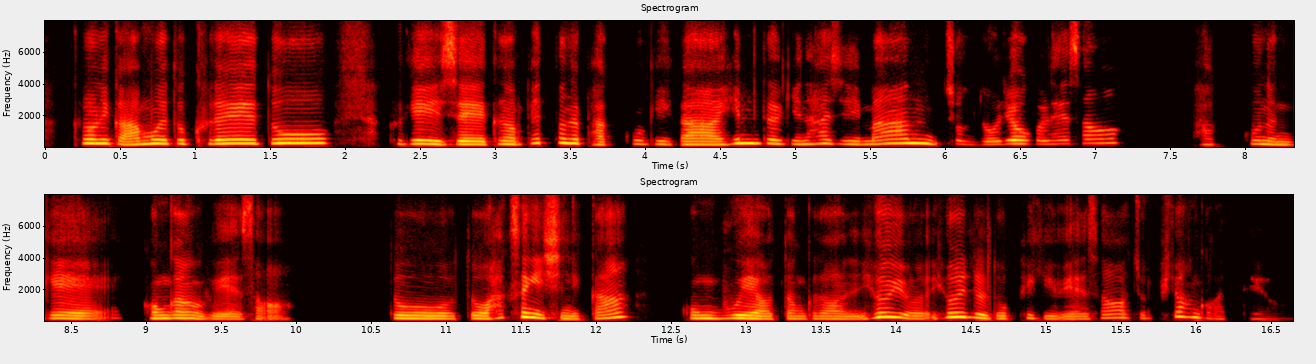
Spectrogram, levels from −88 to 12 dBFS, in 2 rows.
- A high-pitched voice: Yes, high, 205 Hz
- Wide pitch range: No, average, 4.9 semitones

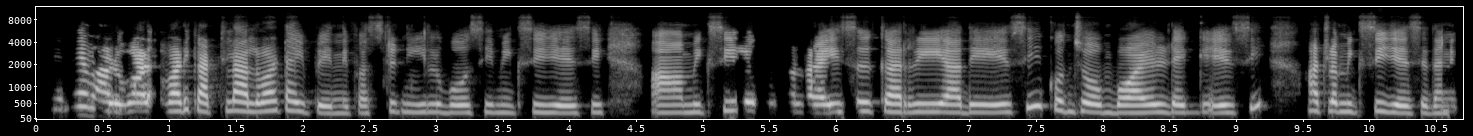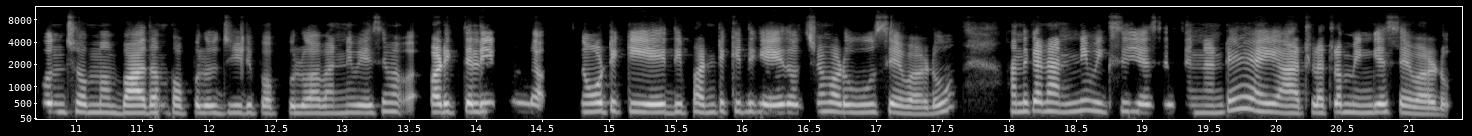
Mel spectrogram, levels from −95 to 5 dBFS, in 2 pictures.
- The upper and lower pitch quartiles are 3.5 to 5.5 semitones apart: No, average, 3.0 semitones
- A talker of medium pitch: No, high, 240 Hz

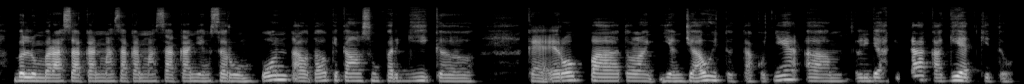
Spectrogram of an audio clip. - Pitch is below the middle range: No, medium, 160 Hz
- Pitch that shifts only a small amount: Yes, narrow, 1.9 semitones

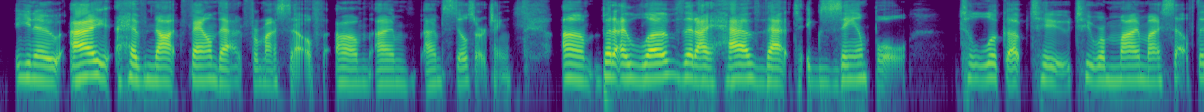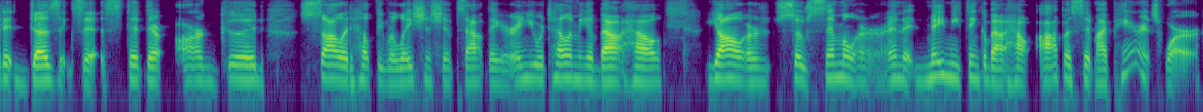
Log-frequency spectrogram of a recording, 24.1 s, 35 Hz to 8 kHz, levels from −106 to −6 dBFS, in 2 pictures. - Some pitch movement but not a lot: No, narrow, 2.2 semitones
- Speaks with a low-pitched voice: No, medium, 165 Hz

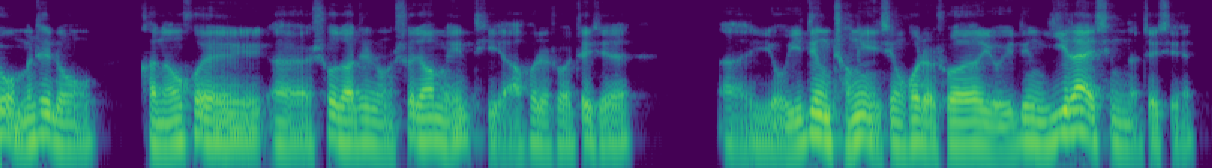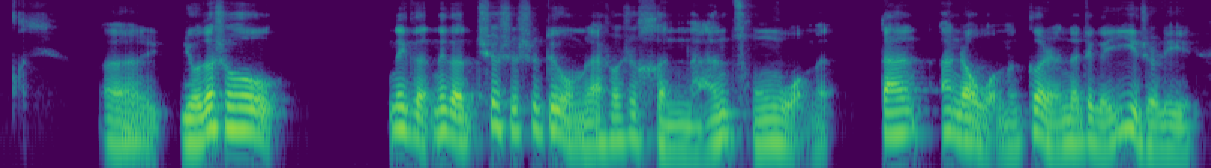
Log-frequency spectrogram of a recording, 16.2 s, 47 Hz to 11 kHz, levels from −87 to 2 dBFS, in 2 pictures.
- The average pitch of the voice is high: No, low, 115 Hz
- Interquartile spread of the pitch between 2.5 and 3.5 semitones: No, average, 5.2 semitones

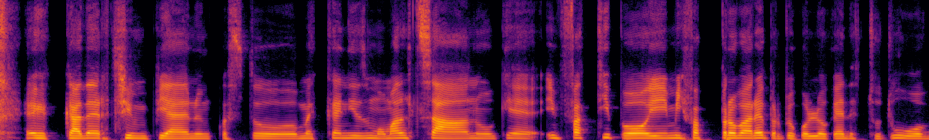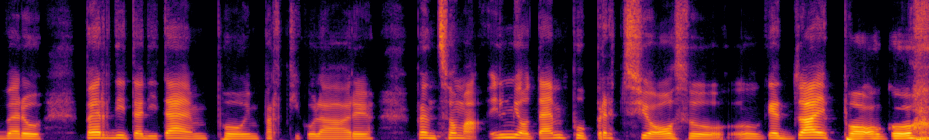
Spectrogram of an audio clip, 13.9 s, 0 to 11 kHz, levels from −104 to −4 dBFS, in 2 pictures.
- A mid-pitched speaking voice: Yes, medium, 180 Hz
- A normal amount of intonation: No, narrow, 2.2 semitones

